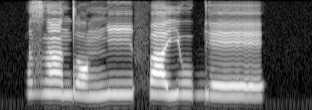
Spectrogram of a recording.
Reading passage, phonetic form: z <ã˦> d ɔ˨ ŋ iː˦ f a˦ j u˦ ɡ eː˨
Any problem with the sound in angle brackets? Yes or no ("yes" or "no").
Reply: no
